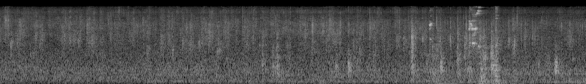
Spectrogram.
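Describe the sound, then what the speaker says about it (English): Steady rain patters on surfaces on a wet morning, a dense continuous hiss with scattered closer drips and a few sharper taps near the end, with no voices. "it's a rainy morning"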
